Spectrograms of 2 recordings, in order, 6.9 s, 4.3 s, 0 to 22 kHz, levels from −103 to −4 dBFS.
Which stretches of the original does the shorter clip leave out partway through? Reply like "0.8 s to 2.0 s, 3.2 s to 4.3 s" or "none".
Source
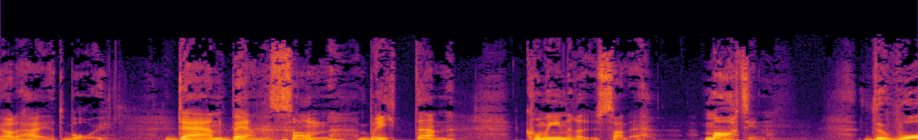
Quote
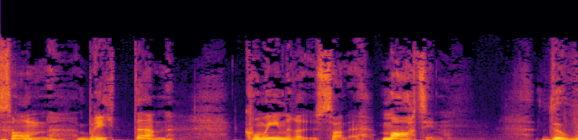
4.9 s to 5.2 s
